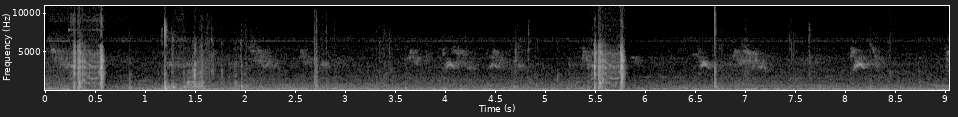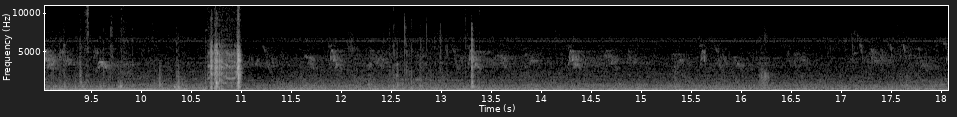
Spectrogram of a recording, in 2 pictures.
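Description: Birds calling: a few loud, harsh squawks spaced several seconds apart, with faint high chirps in between, over a steady low hum.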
